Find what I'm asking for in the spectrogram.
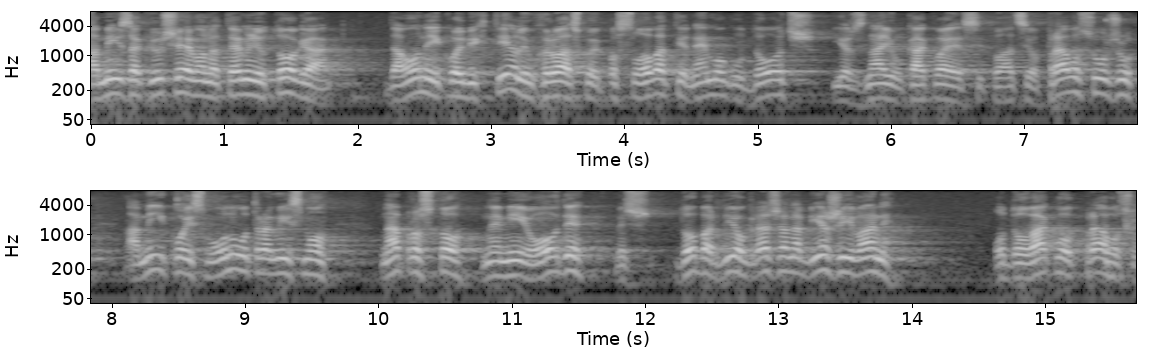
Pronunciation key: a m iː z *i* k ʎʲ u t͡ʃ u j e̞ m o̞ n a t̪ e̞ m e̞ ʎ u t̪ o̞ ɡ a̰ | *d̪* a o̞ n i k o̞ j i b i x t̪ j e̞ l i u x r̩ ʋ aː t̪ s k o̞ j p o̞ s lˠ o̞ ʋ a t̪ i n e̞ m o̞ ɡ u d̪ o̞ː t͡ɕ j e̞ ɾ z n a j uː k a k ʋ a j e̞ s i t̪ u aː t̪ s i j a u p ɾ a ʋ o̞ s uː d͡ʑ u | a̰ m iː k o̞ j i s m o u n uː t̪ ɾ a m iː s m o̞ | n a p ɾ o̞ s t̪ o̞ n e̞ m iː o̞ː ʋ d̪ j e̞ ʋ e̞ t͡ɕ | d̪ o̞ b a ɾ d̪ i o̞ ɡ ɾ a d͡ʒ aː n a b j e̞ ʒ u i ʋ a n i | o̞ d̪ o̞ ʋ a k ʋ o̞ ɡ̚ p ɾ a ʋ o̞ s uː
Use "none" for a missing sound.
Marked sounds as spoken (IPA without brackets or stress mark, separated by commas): a, d̪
